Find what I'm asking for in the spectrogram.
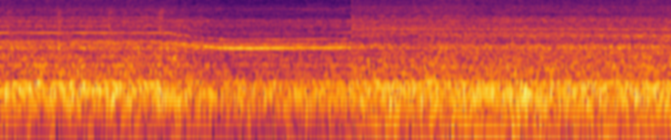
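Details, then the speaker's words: Narrowboat Webasto diesel heater after fuel filter cleaning: steady burner hum, then the tone suddenly drops as the fuel pump ticking stops; owner suspects it sucked in air through the filter and is about to shut down. "Okay, that sudden change in the sound of the pump, well, the sound of the Webasto, the stopping of the pump, could be a problem. Could mean that it's just sucked in a load of air and it's going to shut itself down."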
